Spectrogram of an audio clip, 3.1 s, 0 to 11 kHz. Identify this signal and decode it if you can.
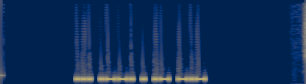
Morse code, heard as a keyed tone, about 40 wpm, 700 Hz. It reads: SPEAK
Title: Sentences from Top 1100 Words - New Word Drill Alt - 40wpm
